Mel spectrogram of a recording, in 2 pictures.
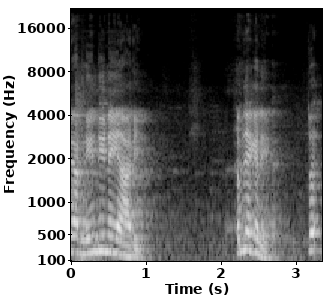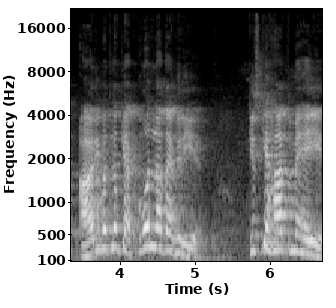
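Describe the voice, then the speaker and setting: Man, religious teacher, high pitched, explanatory, keeps questioning listeners, echoey hall recording. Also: fairly bright tone. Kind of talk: religious discourse to a live audience. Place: hall with a seated audience.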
